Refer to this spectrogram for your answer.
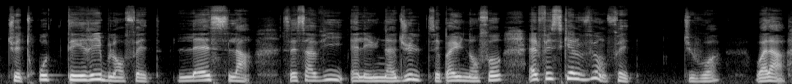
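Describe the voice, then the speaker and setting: Tarot reader, non-native speaker, emphatic and scolding, medium pitch, dry close sound. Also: darkish tone, no room sound. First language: not French. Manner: emphatic and scolding, often checks in with "okay?"; speaks directly to listeners with terms of endearment. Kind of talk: spoken tarot reading addressed to viewers.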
